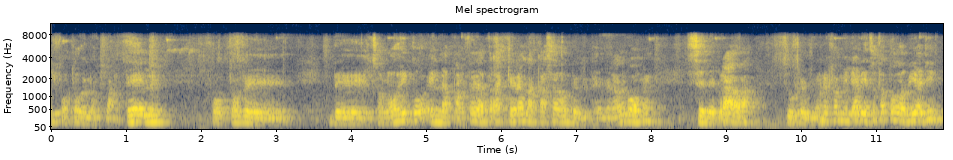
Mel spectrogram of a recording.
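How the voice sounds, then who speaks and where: Fairly high male pitch, lively intonation and a fairly slow pace from a man, with audible room echo. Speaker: lawyer and amateur photographer. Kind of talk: interview.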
